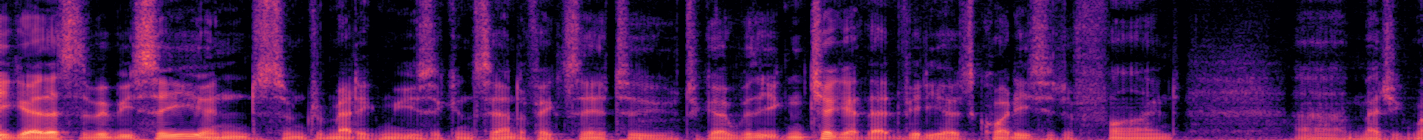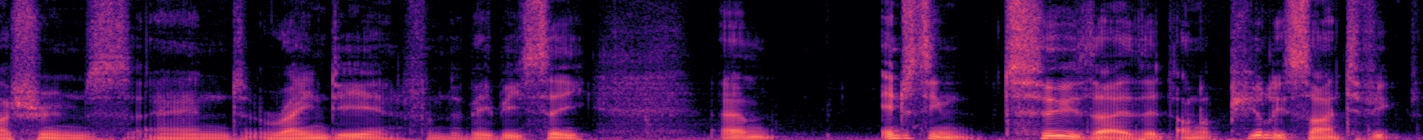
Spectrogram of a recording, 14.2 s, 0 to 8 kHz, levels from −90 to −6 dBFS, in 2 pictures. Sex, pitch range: male, 65-80 Hz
